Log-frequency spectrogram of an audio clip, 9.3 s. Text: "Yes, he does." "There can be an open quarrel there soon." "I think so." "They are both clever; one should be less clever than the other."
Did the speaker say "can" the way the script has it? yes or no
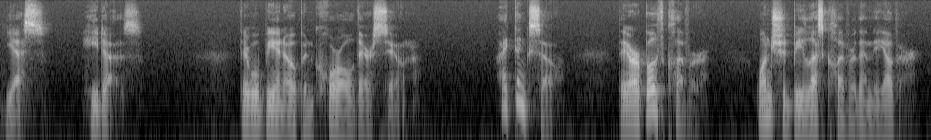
no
